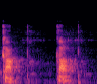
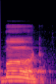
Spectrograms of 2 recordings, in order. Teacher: so actually ah is a central vowel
